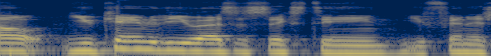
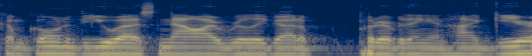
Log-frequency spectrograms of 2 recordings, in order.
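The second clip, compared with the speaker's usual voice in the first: normal talking voice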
